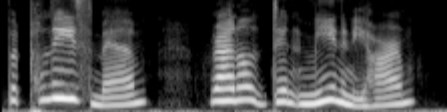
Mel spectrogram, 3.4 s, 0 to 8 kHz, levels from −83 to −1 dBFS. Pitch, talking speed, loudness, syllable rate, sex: 270 Hz, 145 wpm, -15 LUFS, 4.5 syllables/s, female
